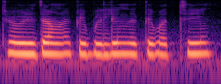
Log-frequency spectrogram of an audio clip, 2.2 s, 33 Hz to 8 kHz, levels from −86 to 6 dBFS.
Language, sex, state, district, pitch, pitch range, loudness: Bengali, female, West Bengal, Cooch Behar, 240 Hz, 235-245 Hz, -15 LUFS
